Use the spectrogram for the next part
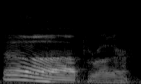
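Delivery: low, fading groan; exasperated. Real, not acted. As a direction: sigh it out, fed up. Exasperated sigh.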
